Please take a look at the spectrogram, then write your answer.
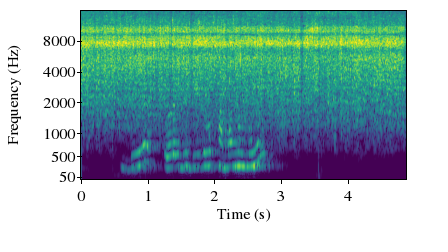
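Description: Potatoes, onion and green chili frying in a pan, with a steady, close, broadband sizzle lasting throughout while someone speaks briefly over it.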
